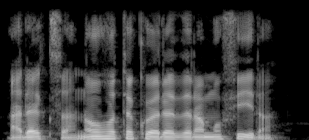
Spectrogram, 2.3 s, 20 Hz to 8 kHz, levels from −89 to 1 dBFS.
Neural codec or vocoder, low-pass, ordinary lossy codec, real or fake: none; 7.2 kHz; none; real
